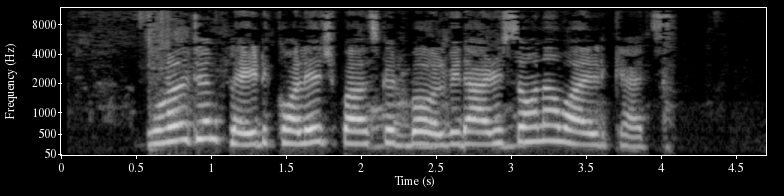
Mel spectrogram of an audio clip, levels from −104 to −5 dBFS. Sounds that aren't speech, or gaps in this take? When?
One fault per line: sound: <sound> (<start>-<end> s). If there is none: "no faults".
no faults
